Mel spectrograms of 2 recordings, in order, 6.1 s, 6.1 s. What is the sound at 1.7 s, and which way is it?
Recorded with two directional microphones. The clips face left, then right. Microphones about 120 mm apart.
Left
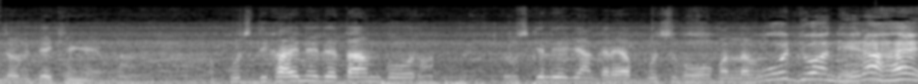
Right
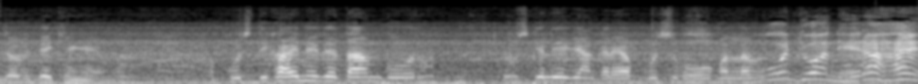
Speech, centre (ahead or behind).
